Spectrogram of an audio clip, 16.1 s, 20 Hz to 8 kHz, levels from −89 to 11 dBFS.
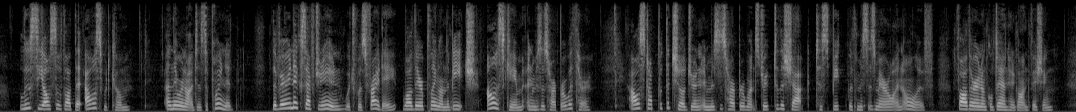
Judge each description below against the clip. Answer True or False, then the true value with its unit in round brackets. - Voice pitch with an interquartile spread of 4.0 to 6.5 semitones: True (4.3 semitones)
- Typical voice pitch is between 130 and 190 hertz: False (235 Hz)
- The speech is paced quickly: True (225 wpm)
